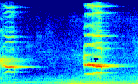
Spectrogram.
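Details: Cream-vented bulbul, a recording used to coax reluctant birds into singing: two short, rich whistled notes with a slight falling slide, separated by about a second of near silence.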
